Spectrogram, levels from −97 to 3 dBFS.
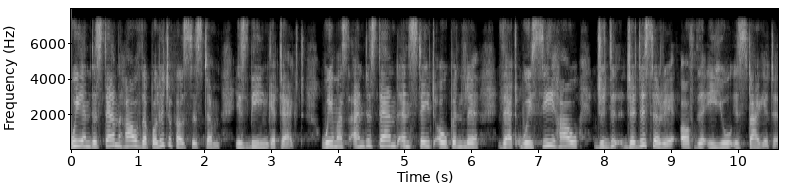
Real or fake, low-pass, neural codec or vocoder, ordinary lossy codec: fake; 7.2 kHz; codec, 16 kHz, 4.8 kbps, FACodec; none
